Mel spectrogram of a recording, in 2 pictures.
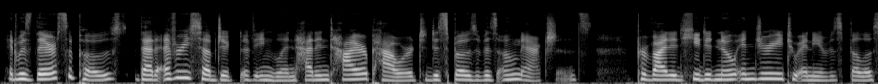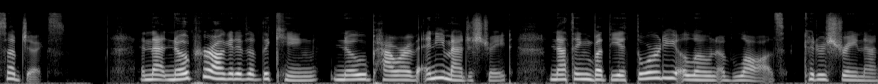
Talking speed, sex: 180 wpm, female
